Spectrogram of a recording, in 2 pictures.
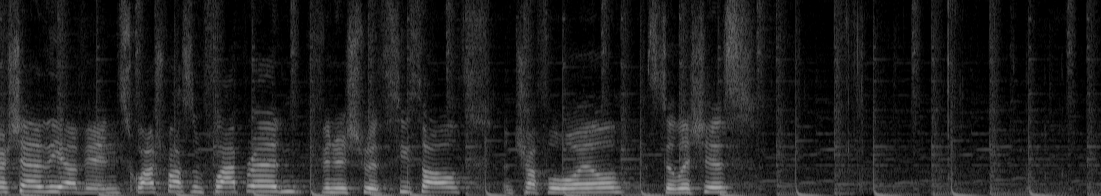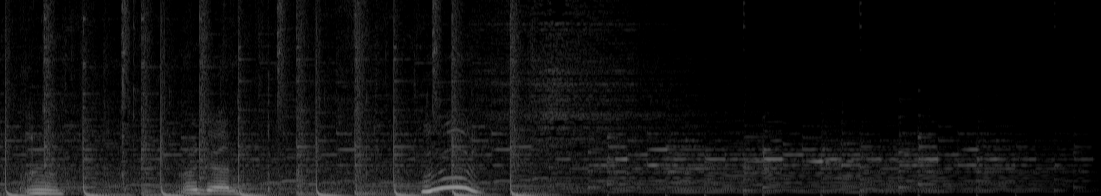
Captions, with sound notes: Fresh out of the oven, squash blossom flatbread, finished with sea salt and truffle oil. It's delicious (crunches) mmm... really good. Mmmm! (happy, upbeat music)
